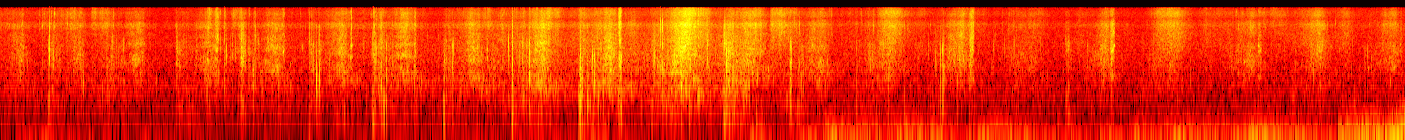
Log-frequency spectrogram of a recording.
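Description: Boots crunch along a trail through dry grass.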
